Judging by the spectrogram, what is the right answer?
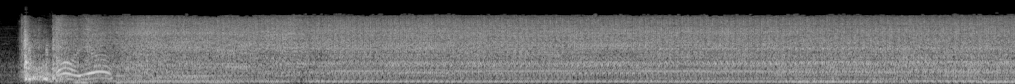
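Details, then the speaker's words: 1967 Cadillac started after long storage, with choke and extra fuel: cranks, fires and settles to steady idle with loud top-end clatter; sounds a bit tight, hydraulic valve lifters empty of oil. "It sounds a bit tight, and the valves, of course, are clattering like hell because they're empty."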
